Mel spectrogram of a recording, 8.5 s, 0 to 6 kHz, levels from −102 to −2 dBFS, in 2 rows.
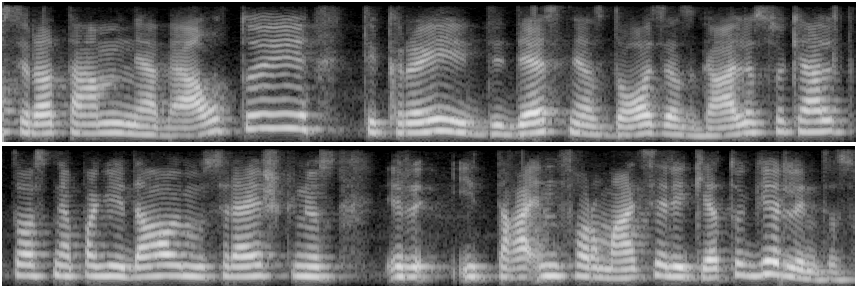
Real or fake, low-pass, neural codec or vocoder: real; 5.4 kHz; none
